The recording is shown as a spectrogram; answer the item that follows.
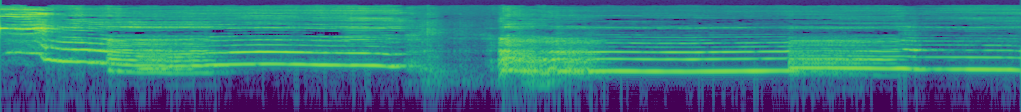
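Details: Dog howling, described as Dutch howling: long sustained tonal howls with rich harmonics, sliding down early then holding steady, broken by a brief pause near three seconds before the howl resumes at a lower pitch.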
